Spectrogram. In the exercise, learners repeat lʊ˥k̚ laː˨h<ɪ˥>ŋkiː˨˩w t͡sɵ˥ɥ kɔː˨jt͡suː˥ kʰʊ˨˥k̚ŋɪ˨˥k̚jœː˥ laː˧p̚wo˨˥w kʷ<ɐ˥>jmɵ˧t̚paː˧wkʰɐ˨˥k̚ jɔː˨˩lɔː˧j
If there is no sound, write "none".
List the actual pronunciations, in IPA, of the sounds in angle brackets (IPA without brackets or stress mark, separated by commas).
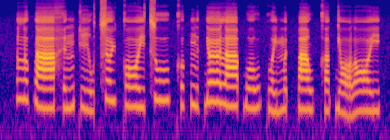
ɪ˨˥, ɐ˨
